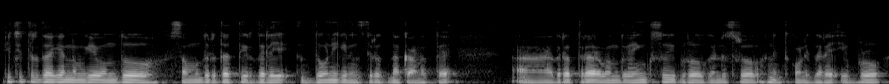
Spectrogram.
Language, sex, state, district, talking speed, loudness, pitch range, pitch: Kannada, male, Karnataka, Mysore, 120 wpm, -27 LUFS, 95-100 Hz, 100 Hz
